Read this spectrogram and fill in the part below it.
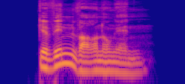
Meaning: plural of Gewinnwarnung
- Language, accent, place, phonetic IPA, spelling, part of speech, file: German, Germany, Berlin, [ɡəˈvɪnˌvaʁnʊŋən], Gewinnwarnungen, noun, De-Gewinnwarnungen2.ogg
